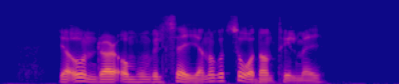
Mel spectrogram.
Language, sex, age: Swedish, male, 25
